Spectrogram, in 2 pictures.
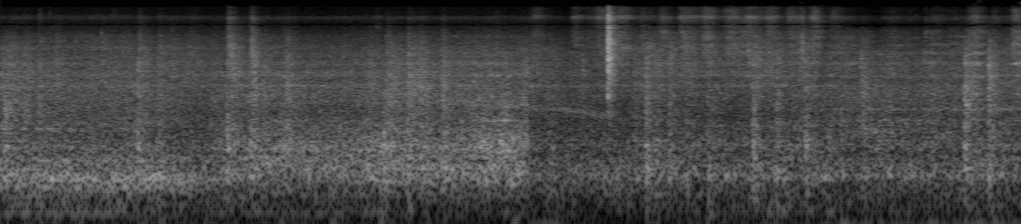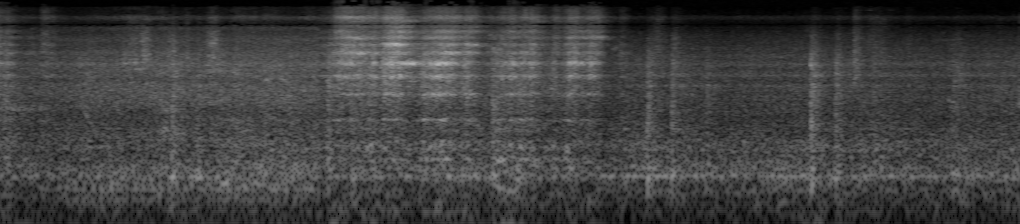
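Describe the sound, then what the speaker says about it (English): A train running along the Looe Valley branch line in Cornwall, passing through St Keyne without stopping: steady rumble and clatter of wheels on rails throughout, with brief squealing, heard close from on board. "At St Keynes, somebody vainly tries to stop the train, but we sail on through."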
